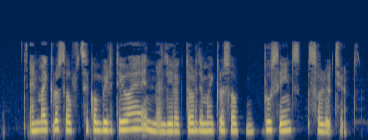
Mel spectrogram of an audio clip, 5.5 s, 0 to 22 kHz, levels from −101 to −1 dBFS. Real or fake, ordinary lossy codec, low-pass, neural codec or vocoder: real; MP3, 48 kbps; 7.2 kHz; none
